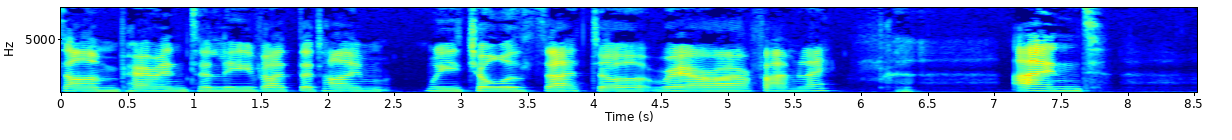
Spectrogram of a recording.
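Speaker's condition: Motor neuron disease; voice affected, voice among everyday things no longer managed

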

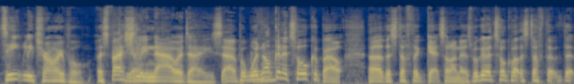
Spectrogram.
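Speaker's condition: No condition

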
